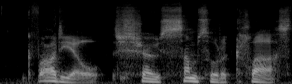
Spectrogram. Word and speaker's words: Gvardiol: Gvardiol.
